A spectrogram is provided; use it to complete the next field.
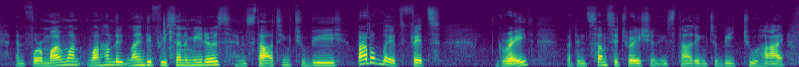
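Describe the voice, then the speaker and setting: Recorded dry and close with no echo, a man speaks with a Czech accent at a fairly high pitch. His pitch varies ordinarily, but his loudness swings a lot. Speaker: motorcycle vlogger. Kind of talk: product review tutorial. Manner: halting.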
